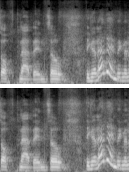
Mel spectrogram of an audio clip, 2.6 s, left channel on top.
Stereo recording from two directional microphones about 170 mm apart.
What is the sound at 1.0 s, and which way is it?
Speech, 5° left (ahead or behind).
